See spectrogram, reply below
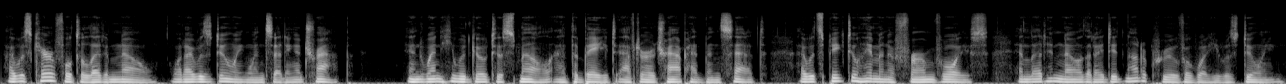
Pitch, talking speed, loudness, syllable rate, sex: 115 Hz, 250 wpm, -16 LUFS, 5.3 syllables/s, male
